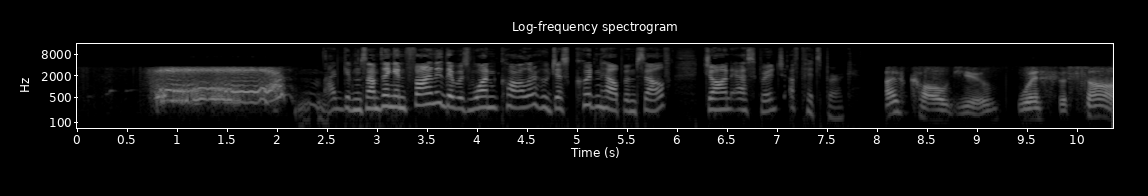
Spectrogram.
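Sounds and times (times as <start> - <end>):
person imitating baby barred owl begging call: 0.7 - 2.5
speech: 2.5 - 10.3.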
